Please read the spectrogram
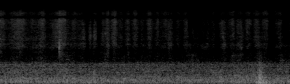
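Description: Near silence, with faint soft rubbing as hands work styling foam through wet curly hair.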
